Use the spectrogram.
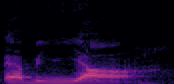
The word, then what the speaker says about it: Abijah: Now we come to Abijah. When you say Yah, Abijah, because there's no J actually in the Jewish language. So it actually is pronounced Abijah.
